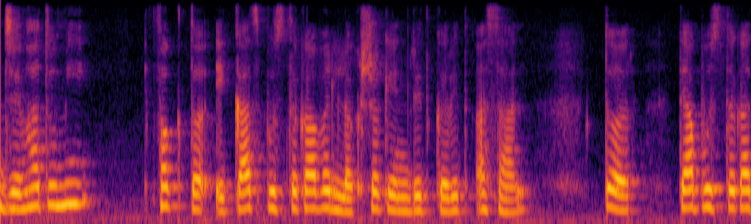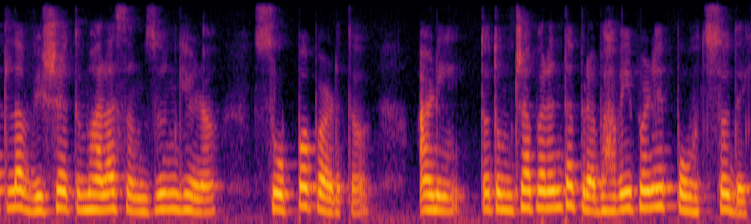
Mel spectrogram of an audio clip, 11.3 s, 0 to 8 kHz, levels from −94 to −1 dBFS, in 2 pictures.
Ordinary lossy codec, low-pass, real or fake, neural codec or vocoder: Opus, 64 kbps; 7.2 kHz; real; none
